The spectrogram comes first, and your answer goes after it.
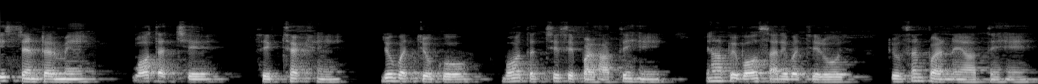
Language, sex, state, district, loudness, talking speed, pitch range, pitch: Hindi, male, Bihar, Lakhisarai, -16 LUFS, 150 wpm, 120-135 Hz, 125 Hz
